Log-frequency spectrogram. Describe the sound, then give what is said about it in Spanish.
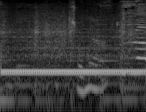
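A steady electronic telephone tone from an incoming call hums continuously throughout, coming through a presenter's channel during a live show, with faint background chatter and a wavering pitch underneath. “Ah, espera, me está A ver, Carlos, me están diciendo que entra por tu canal esta llamada.”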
